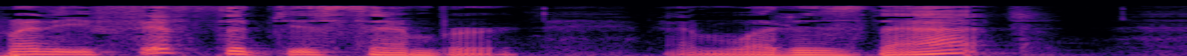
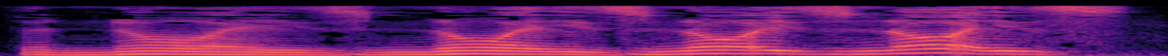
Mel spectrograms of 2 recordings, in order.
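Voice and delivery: louder and louder; 4 dB louder, much slower than usual. A narrator's reading. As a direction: pound out every noise. Repeated noise getting louder.

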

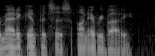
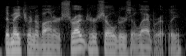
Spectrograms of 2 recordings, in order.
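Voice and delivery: ordinary delivery, nothing marked

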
